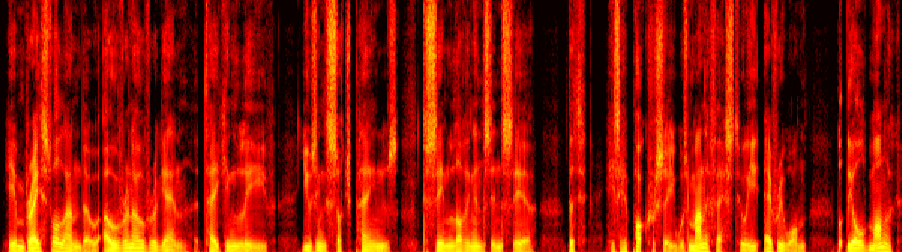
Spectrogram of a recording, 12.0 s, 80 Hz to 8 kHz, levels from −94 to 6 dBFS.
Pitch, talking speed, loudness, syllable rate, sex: 95 Hz, 150 wpm, -21 LUFS, 5.3 syllables/s, male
